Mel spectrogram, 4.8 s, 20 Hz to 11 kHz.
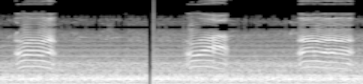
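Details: Three drawn-out, whining raven calls, evenly spaced about two seconds apart, over a constant low hum. The calls came from a family group of three ravens, a fledgling begging a parent, eating the eggs in a sea-eagle's nest, December 2021.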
